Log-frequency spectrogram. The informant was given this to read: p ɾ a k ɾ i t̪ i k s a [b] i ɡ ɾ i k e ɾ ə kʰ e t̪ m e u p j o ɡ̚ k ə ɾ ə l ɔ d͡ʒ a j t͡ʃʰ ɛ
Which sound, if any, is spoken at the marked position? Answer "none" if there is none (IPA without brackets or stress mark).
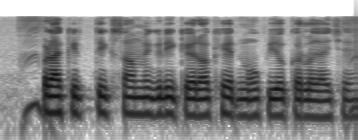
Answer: m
